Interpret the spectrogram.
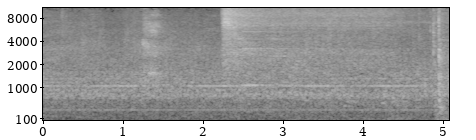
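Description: Inside an Odakyu 1000 series electric commuter car: a steady electrical hum over a low rumble, with a brief hiss of air about two seconds in and a sharp knock near the end.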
